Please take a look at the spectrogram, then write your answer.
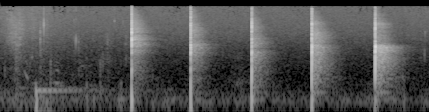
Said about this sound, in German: Du musst klatschen.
